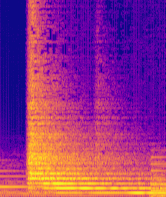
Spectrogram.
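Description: A bell struck once about half a second in, its tones ringing on and slowly fading, over soft background music.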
